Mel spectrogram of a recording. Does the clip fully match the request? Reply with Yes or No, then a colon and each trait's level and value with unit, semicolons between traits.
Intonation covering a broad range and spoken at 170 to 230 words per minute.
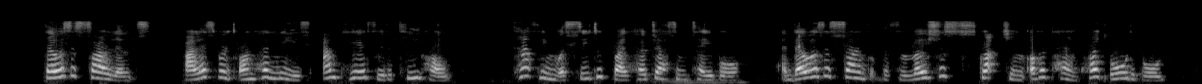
Yes: wide, 7.0 semitones; average, 175 wpm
